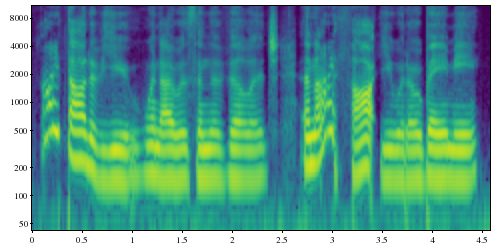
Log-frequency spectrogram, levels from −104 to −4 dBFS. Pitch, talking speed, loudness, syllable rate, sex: 170 Hz, 225 wpm, -18 LUFS, 5.5 syllables/s, female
